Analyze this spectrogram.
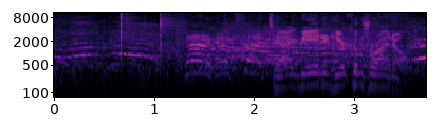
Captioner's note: crowd chatter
